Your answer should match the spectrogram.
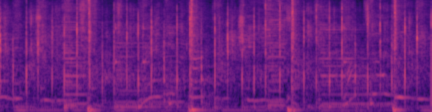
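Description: Tap shoes striking a wooden floor in quick, dense runs of taps, over instrumental acoustic backing music with a heavy beat about once a second.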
